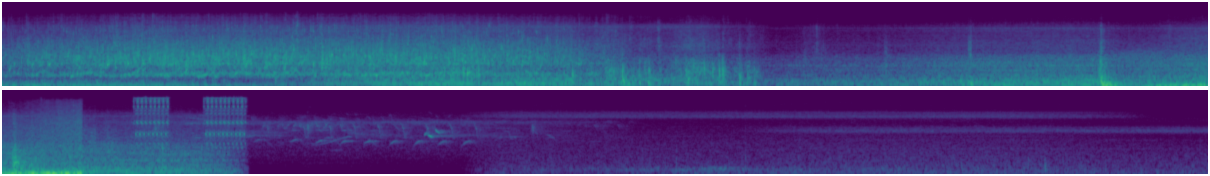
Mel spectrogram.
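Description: Several seconds of loud, even rushing noise, then quieter noise with a few knocks and a heavy thump, and two short beeps. It cuts suddenly to quiet woods where insects trill steadily at a high pitch, a second, lower trill joining near the end.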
